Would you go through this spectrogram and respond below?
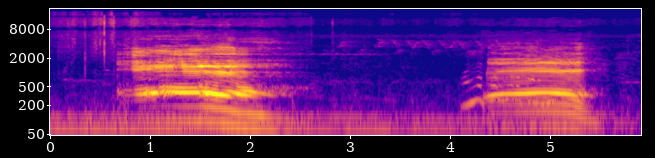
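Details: A Sahiwal bull at a cattle market in Birampur, Dinajpur, Bangladesh, on 24 June gives two long, loud, strongly harmonic moos, each over a second, separated by a short pause with faint background noise.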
